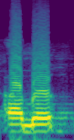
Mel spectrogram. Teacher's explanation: اب حمزہ با زبر اب، دیکھو میرے ہونٹ ملے با میں لیکن ملنے کے فوراً بعد ہٹ گئے، اب تو یہ جو ڈبل آواز نکلی ملنے کی اور ہٹنے کی اس کو قلقلہ بولتے ہیں۔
